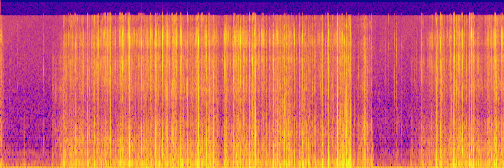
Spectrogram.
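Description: A rectangular kitchen scrub sponge wrapped in silver metallic-fibre mesh, soft and compressible, is held against the ear of a binaural microphone and scratched with long orange acrylic nails. After a quiet first second, dense crackling, crinkly scratching runs with a low rumbly body, pausing briefly around seven seconds before resuming.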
